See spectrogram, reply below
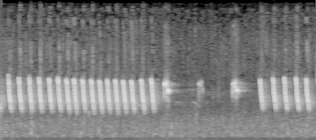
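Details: Crimson sunbird (konin) in a clear recording for training other birds: a quick series of sharp, high ticking notes, a pause with two thin whistled slurs, then the ticking resumes.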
